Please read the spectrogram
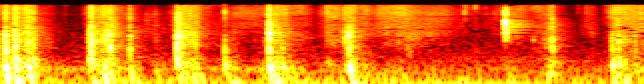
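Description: A deck of tarot cards being shuffled by hand: a run of irregular card flicks, several a second.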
